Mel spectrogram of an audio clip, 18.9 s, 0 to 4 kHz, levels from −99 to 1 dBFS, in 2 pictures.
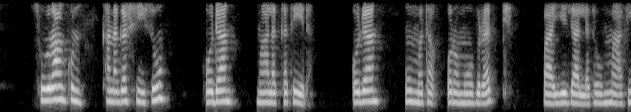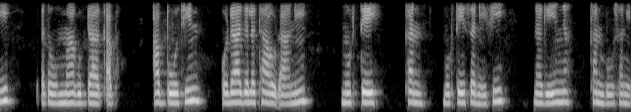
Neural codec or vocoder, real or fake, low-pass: vocoder, 44.1 kHz, 128 mel bands every 512 samples, BigVGAN v2; fake; 3.6 kHz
